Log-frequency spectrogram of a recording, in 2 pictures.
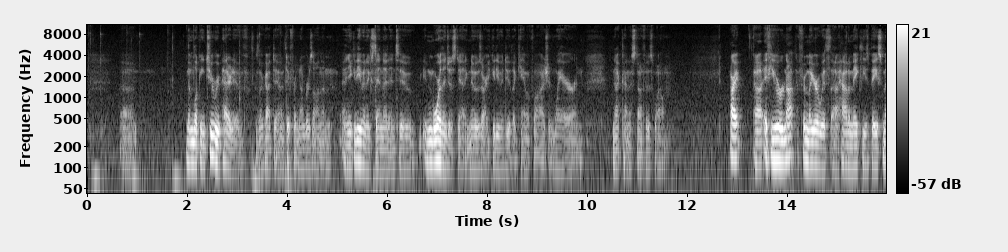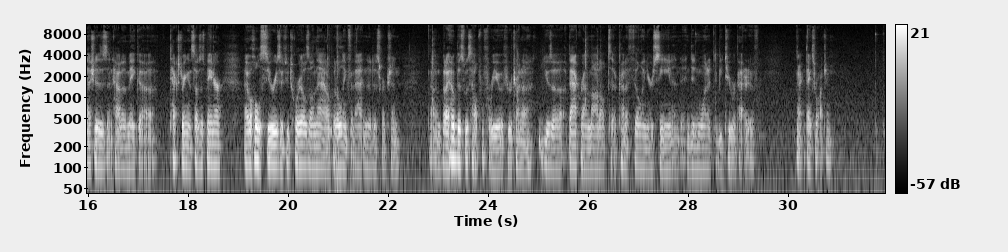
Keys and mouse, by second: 0.5 alt+click, 1.3-2.3 alt+shift+drag, 22.9-24.6 middle drag, 26.1 middle click.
